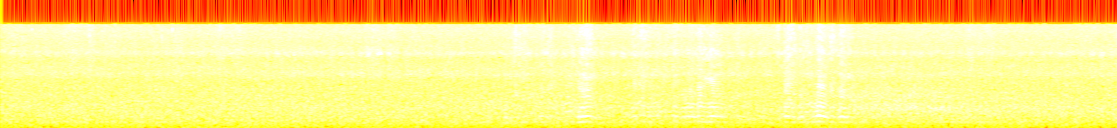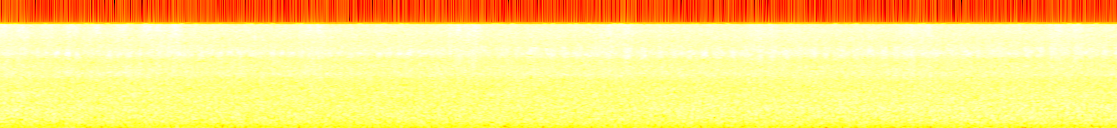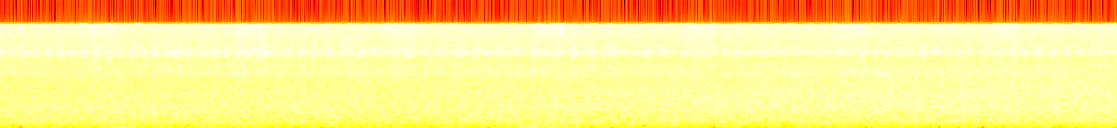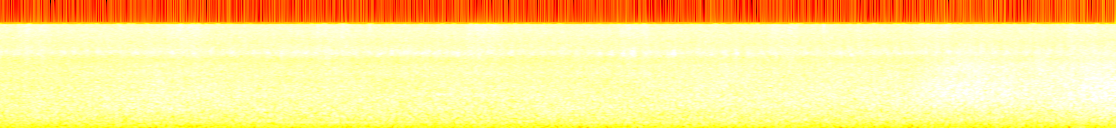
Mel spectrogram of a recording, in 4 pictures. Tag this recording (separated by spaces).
park crickets bumble nature biokovo solitary summer hot atmo national bee field-recording wide-angle barren wilderness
